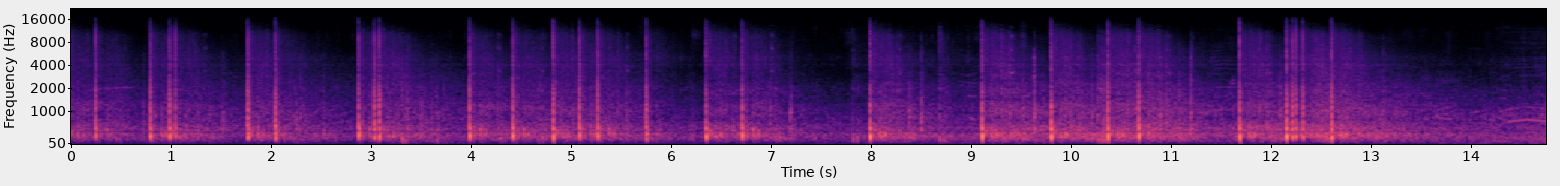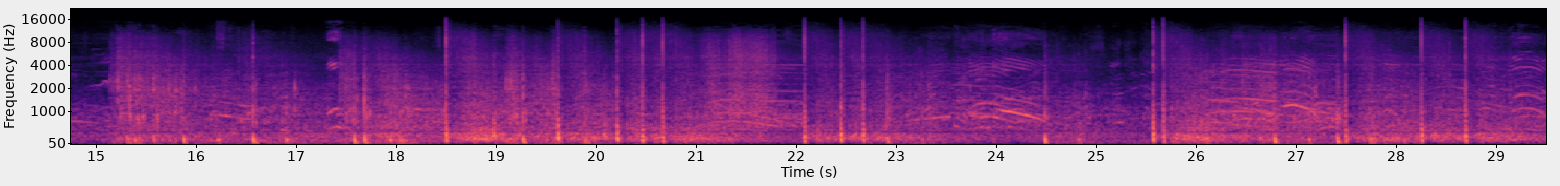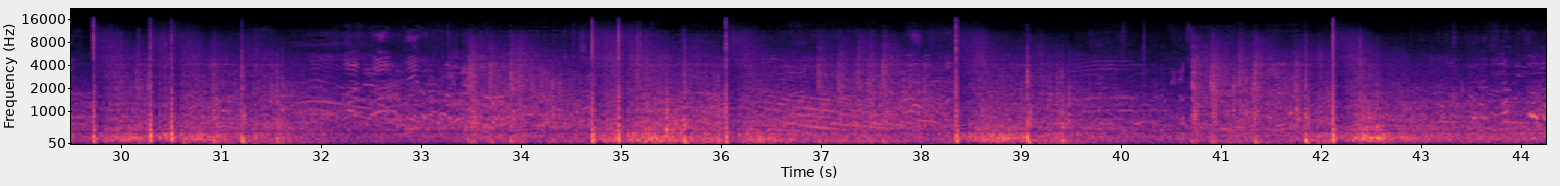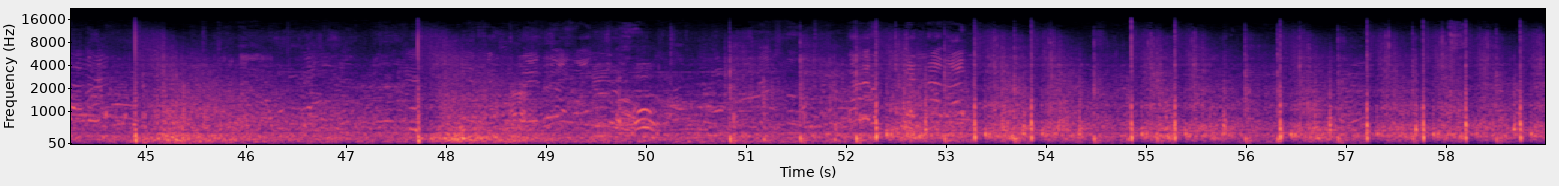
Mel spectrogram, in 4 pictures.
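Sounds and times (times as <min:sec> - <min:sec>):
firework shell bursts and crackling: 0:15.1 - 0:23.7, 0:24.5 - 0:31.9, 0:33.4 - 0:39.6, 0:40.2 - 0:43.4, 0:50.8 - 0:58.9
sharp firework bangs: 0:15.1 - 0:32.0, 0:33.2 - 0:39.7, 0:40.6 - 0:43.2, 0:44.8 - 0:46.2, 0:47.6 - 0:48.9, 0:50.8 - 0:58.9.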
